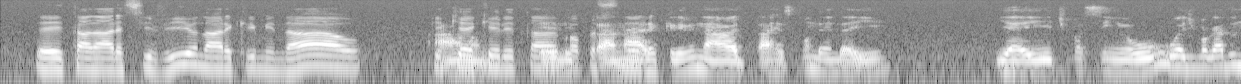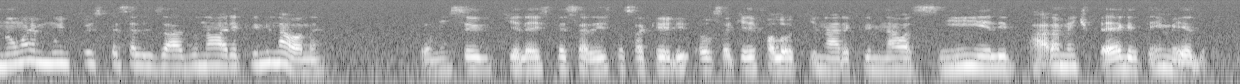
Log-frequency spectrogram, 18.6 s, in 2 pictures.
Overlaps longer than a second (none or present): present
